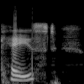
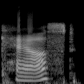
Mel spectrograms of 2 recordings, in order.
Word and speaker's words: caste: the caste, and yes, I know it looks like it's supposed to be pronounced caste, but it is called caste, and then the class type of social stratification.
